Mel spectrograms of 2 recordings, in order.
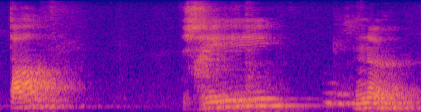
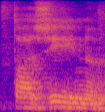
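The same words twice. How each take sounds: First: "ta, ji, ne" as isolated syllables, long pauses between; split into syllables. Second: Said in the usual way. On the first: Shown as a demonstration. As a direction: sound out "ta, ji, ne" one by one. (« ta, ji, ne » syllabe par syllabe, bien séparées) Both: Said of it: "je découpe le mot".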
